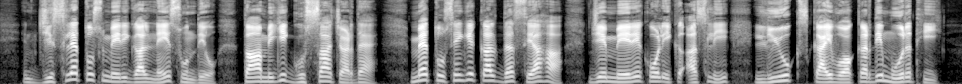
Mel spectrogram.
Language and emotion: Dogri, angry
